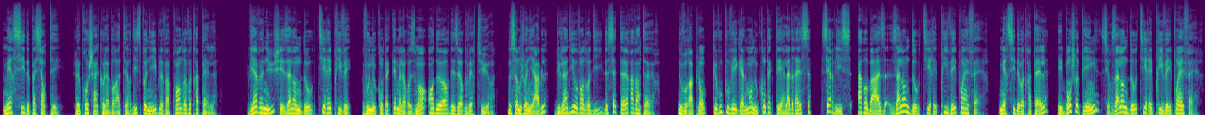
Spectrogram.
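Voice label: French telephone; Telefon; sprecher; franzoesisch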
